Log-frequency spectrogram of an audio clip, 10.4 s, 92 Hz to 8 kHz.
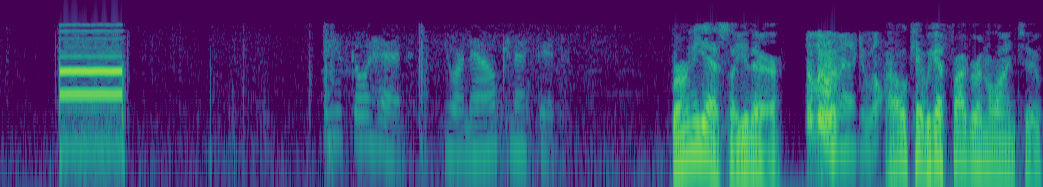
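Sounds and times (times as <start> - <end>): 
telephone keypad tone for the digit 9 dialed to accept a collect call: 0.6 - 1.2
speech: 3.6 - 5.7, 6.7 - 10.4.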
